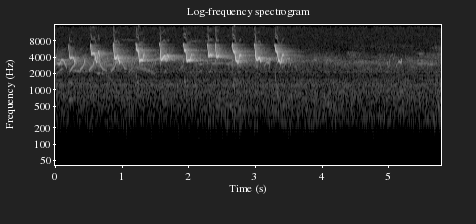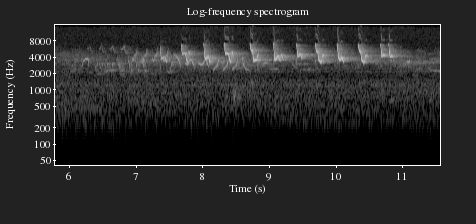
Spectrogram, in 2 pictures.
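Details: Common chiffchaff song from Heemskerk, the Netherlands, recorded with a RØDE VideoMic. Two bursts of bright, high, see-sawing notes at about three per second are separated by a quiet gap of roughly three seconds.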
